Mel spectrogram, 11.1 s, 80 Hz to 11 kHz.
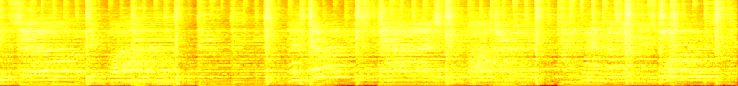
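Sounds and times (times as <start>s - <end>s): electric bass: 0.0s - 9.9s
acoustic guitar: 0.0s - 11.0s
keyboard: 0.0s - 11.0s
voices singing together: 0.0s - 11.0s.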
